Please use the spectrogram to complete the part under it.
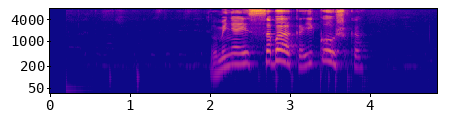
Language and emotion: Russian, positive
